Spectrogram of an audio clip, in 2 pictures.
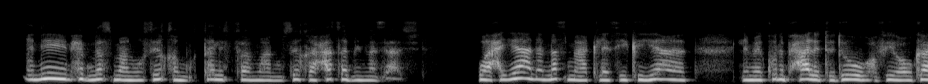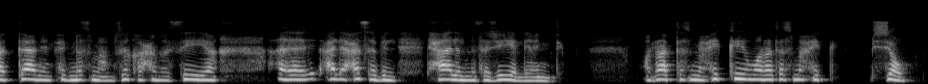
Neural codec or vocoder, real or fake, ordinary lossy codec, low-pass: none; real; none; none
